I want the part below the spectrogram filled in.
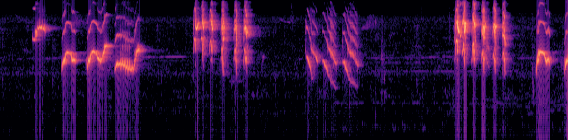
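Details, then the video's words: Oriental magpie-robin song meant to intimidate rival birds: bright whistled phrases, bursts of fast dry clicking notes, and chains of quick falling notes, delivered in separated bursts over a quiet background. "kicauan kacer ini, bikin nyali kacer lain jadi ciut."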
